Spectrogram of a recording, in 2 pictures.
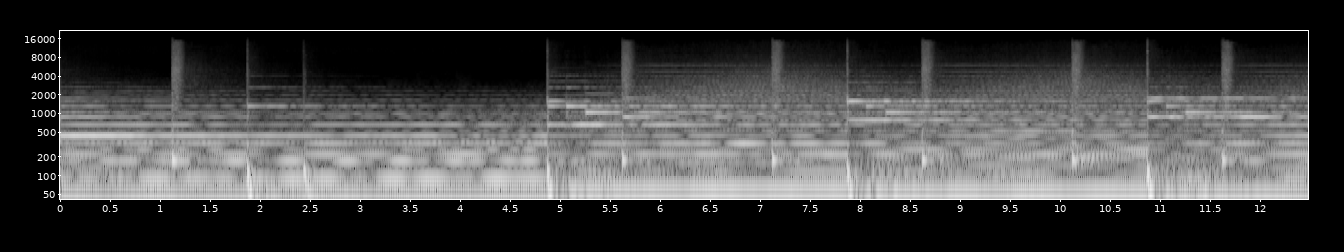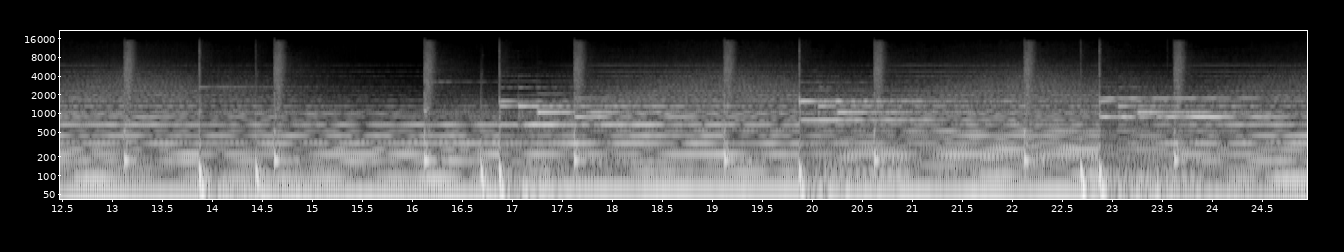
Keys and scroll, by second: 14.2-15.0 space.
